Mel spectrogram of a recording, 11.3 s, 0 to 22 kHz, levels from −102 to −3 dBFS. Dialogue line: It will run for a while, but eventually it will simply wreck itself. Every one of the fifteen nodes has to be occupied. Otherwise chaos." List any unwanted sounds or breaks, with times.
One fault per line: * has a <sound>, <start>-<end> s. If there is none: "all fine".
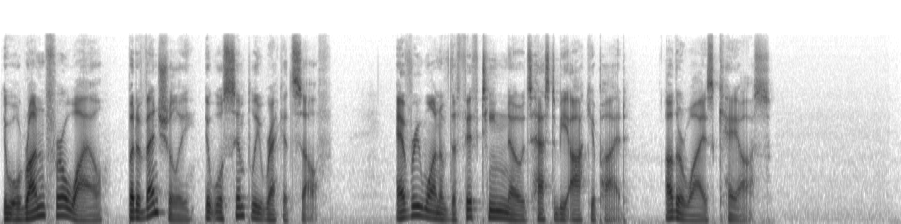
all fine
